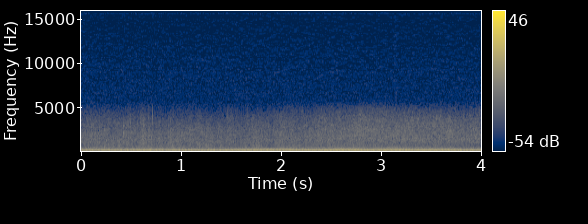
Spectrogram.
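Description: Tow plane's piston engine and propeller running with a steady drone during an aerotow glider launch.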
